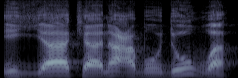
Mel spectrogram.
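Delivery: "Iyaka na'budu wa" slow with strong "du" before "wa"; dhamma pushed out. Shown as a demonstration. Teacher models for students, slow clear dhamma. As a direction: separate a full "du" from "wa". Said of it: "Push out that do".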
